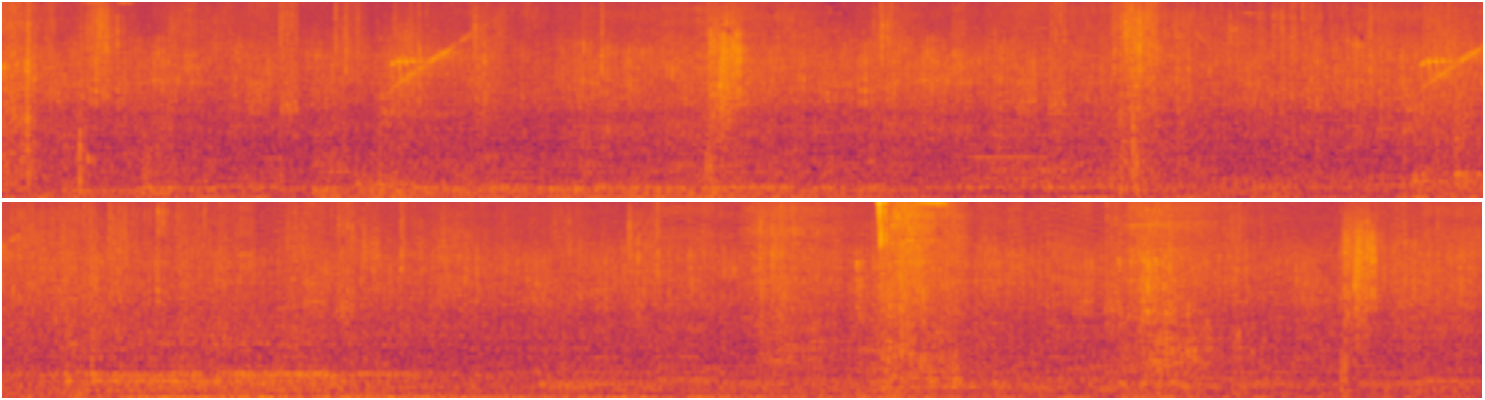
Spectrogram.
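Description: A portal device fires with short sharp bursts.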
